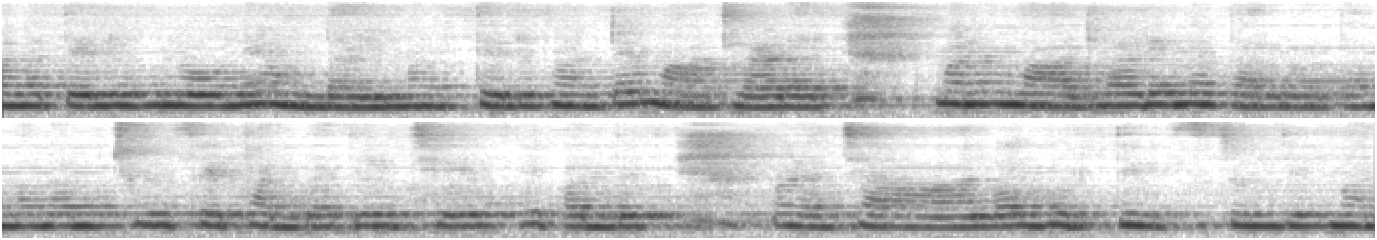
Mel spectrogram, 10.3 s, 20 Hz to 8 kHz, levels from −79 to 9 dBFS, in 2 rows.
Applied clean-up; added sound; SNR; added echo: neural separator model SepFormer DNS4.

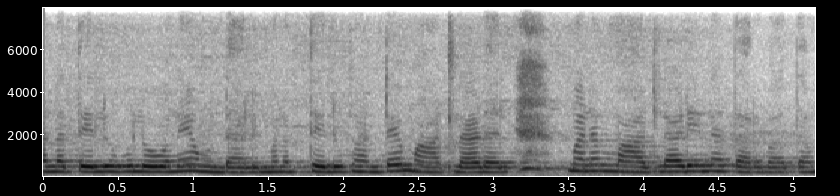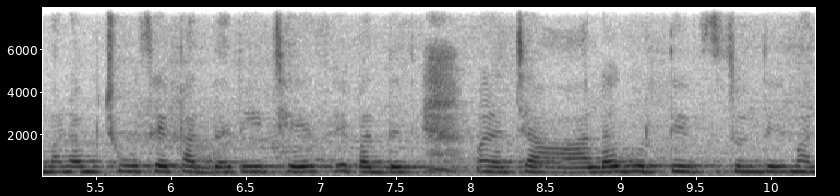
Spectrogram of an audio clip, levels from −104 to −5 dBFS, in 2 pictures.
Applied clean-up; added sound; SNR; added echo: none; none; none; none.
